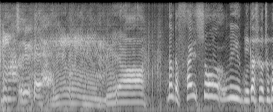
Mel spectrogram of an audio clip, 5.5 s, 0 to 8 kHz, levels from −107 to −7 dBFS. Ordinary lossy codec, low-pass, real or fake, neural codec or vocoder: none; 7.2 kHz; fake; codec, 16 kHz, 1 kbps, FreqCodec, larger model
